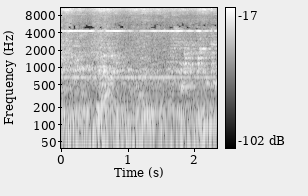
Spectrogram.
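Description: Kitchen room tone: a low, steady hum with a faint thin high tone above it and no distinct knocks or clinks.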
